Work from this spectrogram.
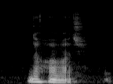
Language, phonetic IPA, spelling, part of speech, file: Polish, [dɔˈxɔvat͡ɕ], dochować, verb, LL-Q809 (pol)-dochować.wav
